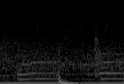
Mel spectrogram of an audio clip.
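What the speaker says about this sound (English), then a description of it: "I don't usually get to see a rainy night, but this is actually quite peaceful" Steady rain falls at night in the video game Minecraft, a soft, even hiss of drops that carries on throughout, with a faint low thump partway through.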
